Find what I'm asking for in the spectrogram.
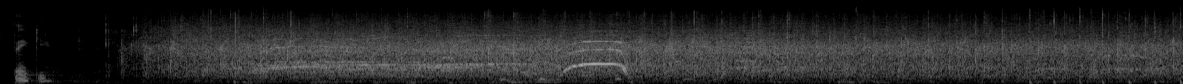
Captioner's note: applause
